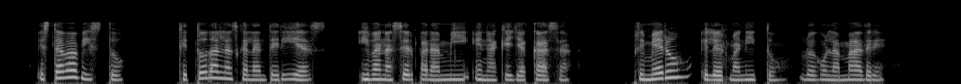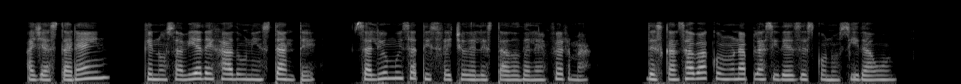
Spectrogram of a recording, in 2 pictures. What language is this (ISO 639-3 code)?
spa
